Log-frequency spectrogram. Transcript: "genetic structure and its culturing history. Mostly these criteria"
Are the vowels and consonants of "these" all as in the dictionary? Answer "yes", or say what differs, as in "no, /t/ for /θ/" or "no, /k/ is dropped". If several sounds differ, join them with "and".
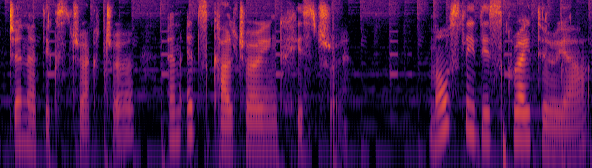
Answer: no, /s/ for /z/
